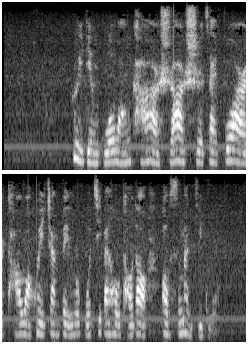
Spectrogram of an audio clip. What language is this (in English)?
Chinese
